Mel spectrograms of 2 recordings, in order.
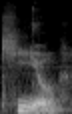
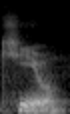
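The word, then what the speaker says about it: queue: So please say the correct pronunciation of the word Q like the letter Q, okay? Like the letter Q and see the spelling Q U E U E Q, okay? Q As part of a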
